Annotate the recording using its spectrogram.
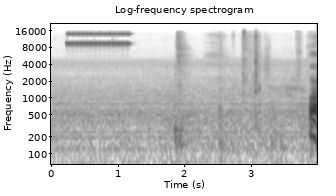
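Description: A steady, very high-pitched electronic tone lasting about a second, followed by a few faint clicks.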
